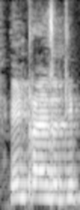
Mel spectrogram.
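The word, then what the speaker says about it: intransitive: हम लोग तो इसे ट्रांसिटिव पढ़ते थे इसको काफ़ी दिन तक, हालांकि अच्छे से जान भी गए कि ट्रांजिटिव, इंट्रांजिटिव यही बोलता हूं मैं, आप ट्रांसिटिव भी बोल सकते हैं, कोई दिक्कत नहीं है।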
